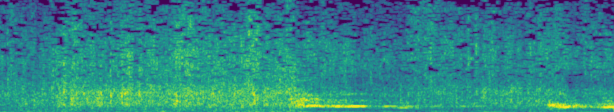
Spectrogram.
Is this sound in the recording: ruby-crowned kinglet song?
no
